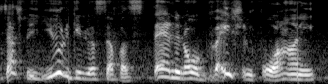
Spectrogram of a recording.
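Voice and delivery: usual speaking voice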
